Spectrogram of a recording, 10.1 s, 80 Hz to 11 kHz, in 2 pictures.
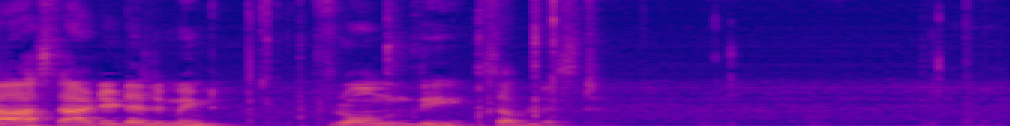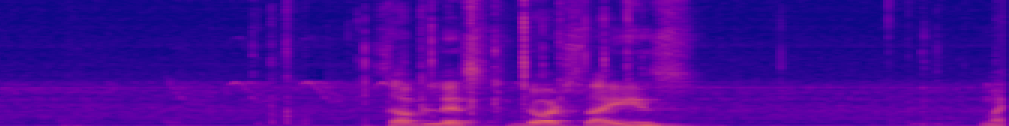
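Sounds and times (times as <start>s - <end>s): low steady hum: 0.0s - 10.0s
keyboard typing clicks: 1.2s - 3.0s, 4.6s - 5.1s, 6.2s - 9.9s.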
